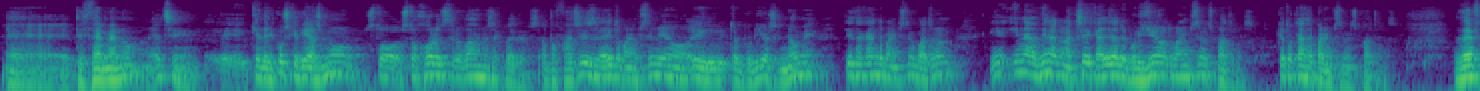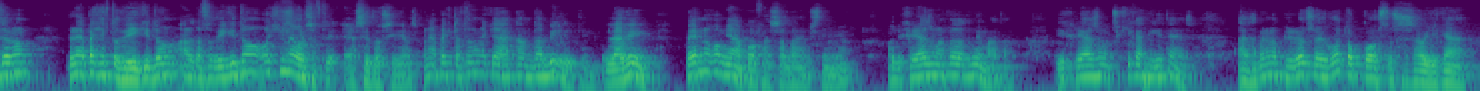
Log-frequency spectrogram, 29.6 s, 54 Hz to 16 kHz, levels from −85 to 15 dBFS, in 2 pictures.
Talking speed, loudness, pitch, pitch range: 175 wpm, -23 LUFS, 130 Hz, 110-150 Hz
